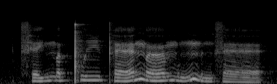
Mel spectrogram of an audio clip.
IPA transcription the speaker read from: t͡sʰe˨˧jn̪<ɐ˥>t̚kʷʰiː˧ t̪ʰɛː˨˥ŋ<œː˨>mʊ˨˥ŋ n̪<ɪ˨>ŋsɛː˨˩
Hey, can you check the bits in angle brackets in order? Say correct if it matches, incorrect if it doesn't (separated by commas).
incorrect, incorrect, correct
